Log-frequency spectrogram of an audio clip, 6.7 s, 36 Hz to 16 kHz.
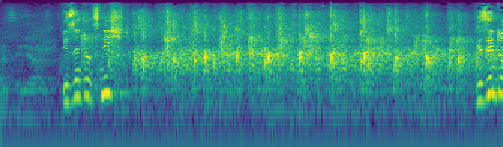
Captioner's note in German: Beifall BÜNDNIS 90/DIE GRÜNEN und DIE LINKE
